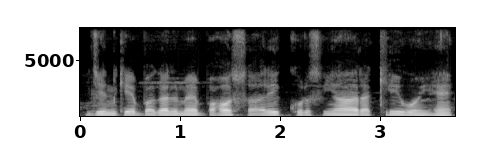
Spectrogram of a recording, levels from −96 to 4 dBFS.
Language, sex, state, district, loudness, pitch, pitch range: Hindi, male, Uttar Pradesh, Lucknow, -18 LUFS, 135 Hz, 125-140 Hz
